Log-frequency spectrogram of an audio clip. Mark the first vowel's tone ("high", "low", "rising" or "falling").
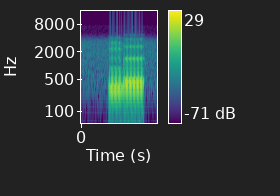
low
